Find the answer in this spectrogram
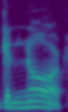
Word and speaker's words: Gnar: Yeah, the G is silent.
